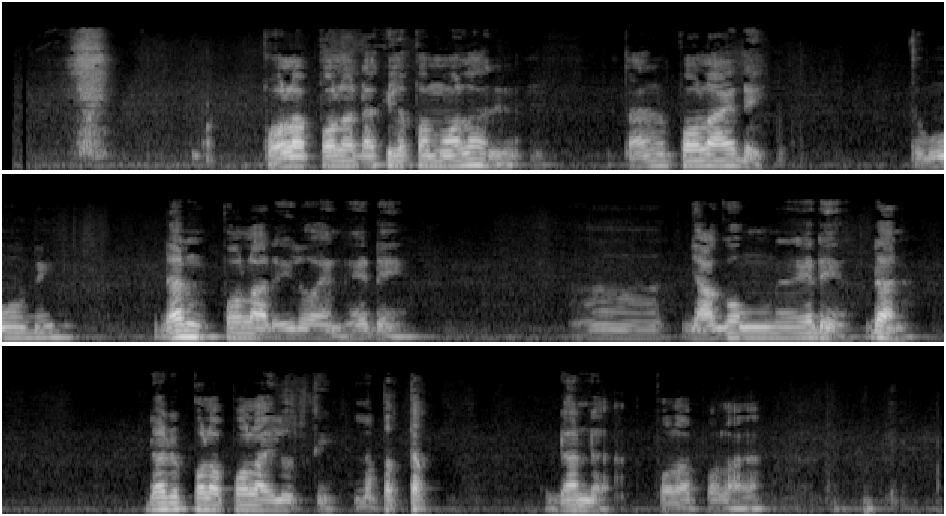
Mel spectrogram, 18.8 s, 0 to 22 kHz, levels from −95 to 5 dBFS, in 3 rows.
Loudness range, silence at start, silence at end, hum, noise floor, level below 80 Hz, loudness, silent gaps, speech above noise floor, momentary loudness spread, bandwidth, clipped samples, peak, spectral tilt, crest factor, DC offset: 7 LU; 0.45 s; 0.45 s; none; -65 dBFS; -64 dBFS; -25 LUFS; none; 41 dB; 21 LU; 11.5 kHz; under 0.1%; -4 dBFS; -7 dB/octave; 22 dB; under 0.1%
